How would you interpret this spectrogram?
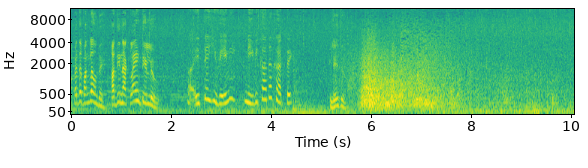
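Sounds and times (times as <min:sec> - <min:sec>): heavy rain: 0:00.0 - 0:10.0
thunder rumbling: 0:03.4 - 0:10.0.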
